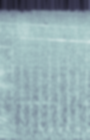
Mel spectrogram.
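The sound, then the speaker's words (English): Double-rotor military helicopter: a loud, continuous, dense throbbing roar with a rapid pulsing texture fills the whole second, and a voice speaks briefly over it. “That standard double rotor sound.”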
